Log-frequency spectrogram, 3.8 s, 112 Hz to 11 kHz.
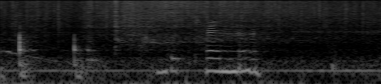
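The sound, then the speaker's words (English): Steady sizzling of about 20 mealworms frying in a hot frying pan, popping and turning darker, a dense crackling hiss with a few sharp clicks and scraping stir sounds, and no one speaking. “They're sizzling away.”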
